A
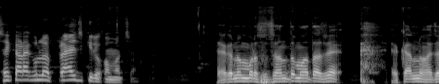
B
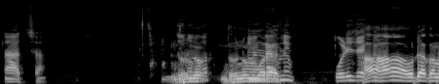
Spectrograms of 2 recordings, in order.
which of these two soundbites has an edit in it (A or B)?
B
